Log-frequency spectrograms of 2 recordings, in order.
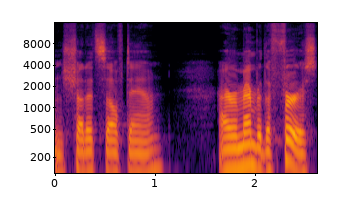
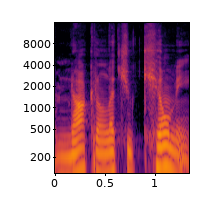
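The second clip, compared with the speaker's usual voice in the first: said through gritted, clenched teeth. A restrained man refusing to sign, answering the doctor, through clenched teeth. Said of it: "I said through clenched teeth".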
